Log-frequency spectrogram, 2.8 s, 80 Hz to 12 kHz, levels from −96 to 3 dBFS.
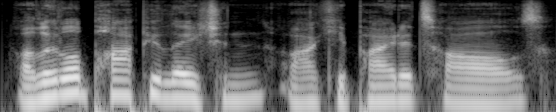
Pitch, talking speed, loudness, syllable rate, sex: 140 Hz, 130 wpm, -17 LUFS, 4.7 syllables/s, male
